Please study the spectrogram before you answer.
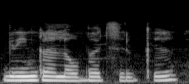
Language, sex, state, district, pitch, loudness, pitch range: Tamil, female, Tamil Nadu, Namakkal, 185 Hz, -13 LUFS, 175-190 Hz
